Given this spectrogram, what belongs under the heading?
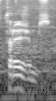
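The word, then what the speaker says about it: torresmos: And how my grandmother pronounced it was Terresmos, or if you give the Portuguese touch to it, it's Terresmos.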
